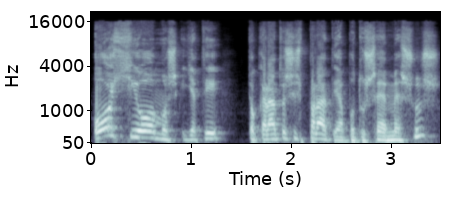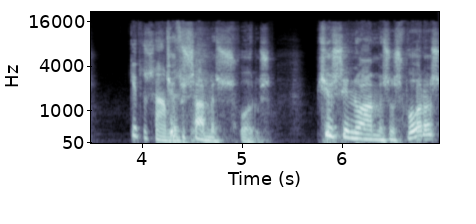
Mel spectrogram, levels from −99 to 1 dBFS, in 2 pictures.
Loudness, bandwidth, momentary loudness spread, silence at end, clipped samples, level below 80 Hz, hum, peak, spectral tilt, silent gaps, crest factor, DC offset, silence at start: -14 LUFS; 17 kHz; 10 LU; 0 s; under 0.1%; -36 dBFS; none; -2 dBFS; -4 dB/octave; none; 12 dB; under 0.1%; 0.05 s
